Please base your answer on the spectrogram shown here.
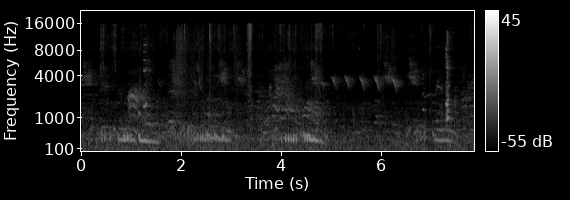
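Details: Pigeons playing in a loft give low, throaty coos in short rolling phrases, several birds overlapping, with a brief higher chirp near the end.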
